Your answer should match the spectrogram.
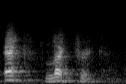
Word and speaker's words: eclectic: I'm not saying electric, but eclectic.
